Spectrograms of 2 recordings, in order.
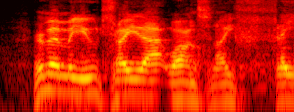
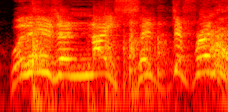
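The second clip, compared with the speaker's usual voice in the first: much higher, loud enraged yell; furious shout; 6 dB louder than usual. Acted. Skipper attacking blackmailer, furious high shout. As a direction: roar it as you lunge.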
